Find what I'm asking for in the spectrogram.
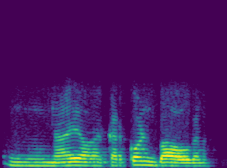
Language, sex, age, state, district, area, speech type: Kannada, male, 18-30, Karnataka, Bangalore Urban, urban, conversation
